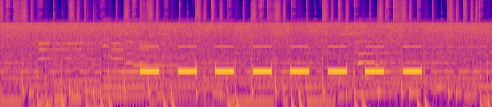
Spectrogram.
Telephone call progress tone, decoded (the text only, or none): busy tone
